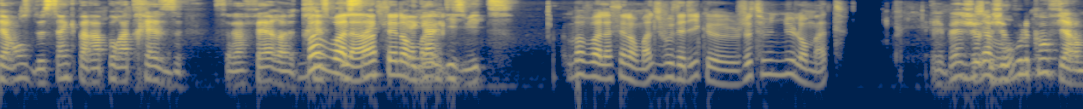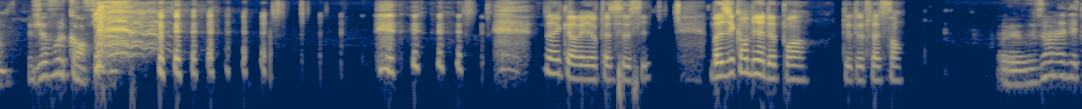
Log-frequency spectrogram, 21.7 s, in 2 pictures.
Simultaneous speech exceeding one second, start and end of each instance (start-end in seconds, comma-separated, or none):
2.9-4.4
